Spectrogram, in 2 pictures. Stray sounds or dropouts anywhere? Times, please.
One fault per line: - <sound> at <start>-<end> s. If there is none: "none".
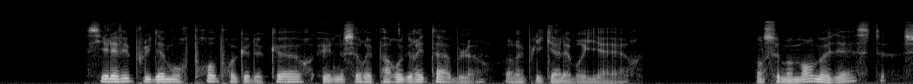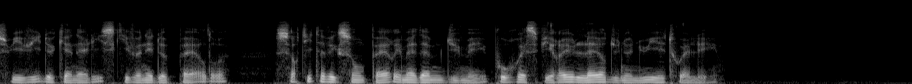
none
